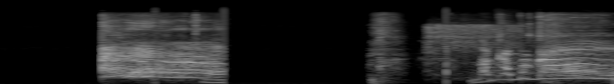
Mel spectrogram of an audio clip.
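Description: A dog gives short, loud, tonal barks and yelps close up, in two separate bursts with a gap between them.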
